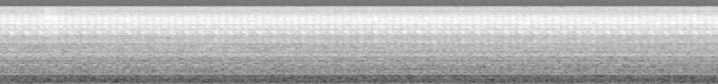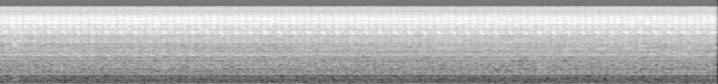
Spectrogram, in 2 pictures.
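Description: LEGO L motor driving a pneumatic pump, running steadily as a faint whir with a fast, even ripple while the arm is worked by the valve switches.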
